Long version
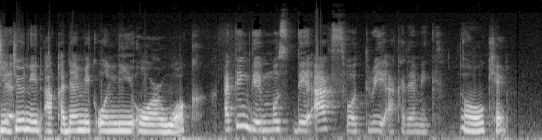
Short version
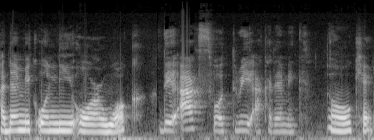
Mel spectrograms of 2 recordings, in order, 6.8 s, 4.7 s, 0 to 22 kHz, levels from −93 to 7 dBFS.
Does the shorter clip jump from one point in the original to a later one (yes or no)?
yes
